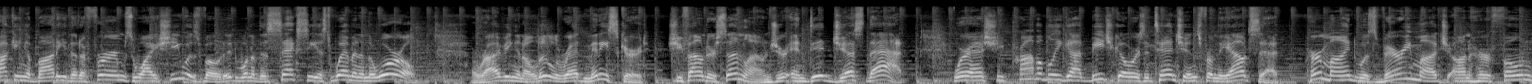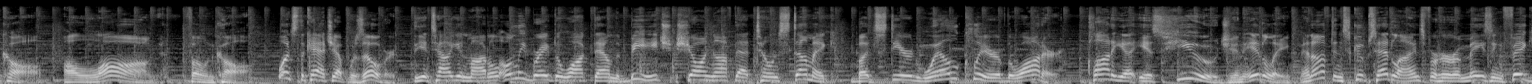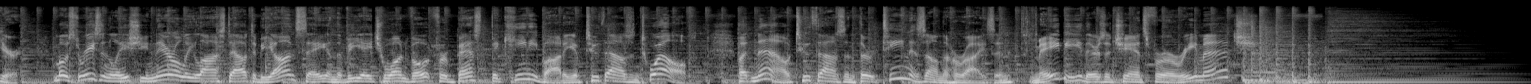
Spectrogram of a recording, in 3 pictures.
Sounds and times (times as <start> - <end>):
Speech: 0.0 - 43.2
Music: 0.0 - 45.9.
